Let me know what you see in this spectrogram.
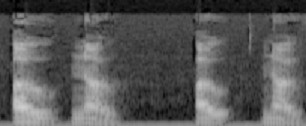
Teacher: if you say oh no oh no the O suddenly stops and there's a slight blocking · the O suddenly stops and there's a slight blocking. That's the what we say in English is a glottal stop. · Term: Hamza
